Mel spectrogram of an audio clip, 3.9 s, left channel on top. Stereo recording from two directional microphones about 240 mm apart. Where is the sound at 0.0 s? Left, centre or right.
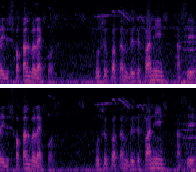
Centre.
